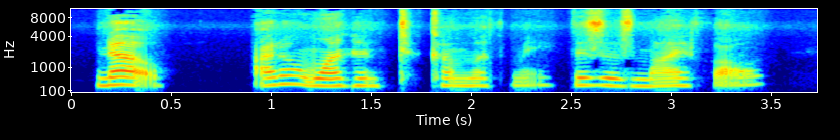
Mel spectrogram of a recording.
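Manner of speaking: usual speaking voice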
